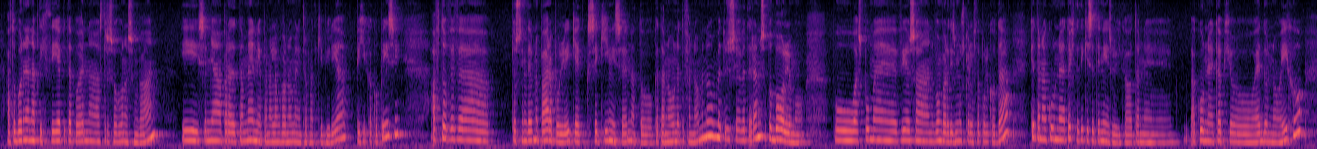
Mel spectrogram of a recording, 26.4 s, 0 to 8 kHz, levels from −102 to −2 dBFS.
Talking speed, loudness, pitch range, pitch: 145 wpm, -43 LUFS, 165-200 Hz, 185 Hz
